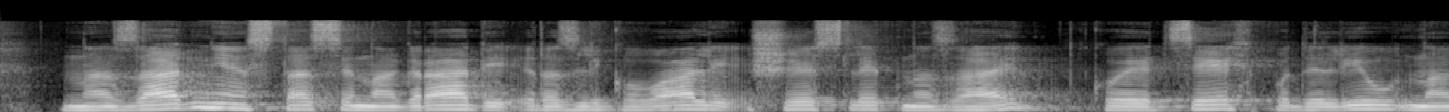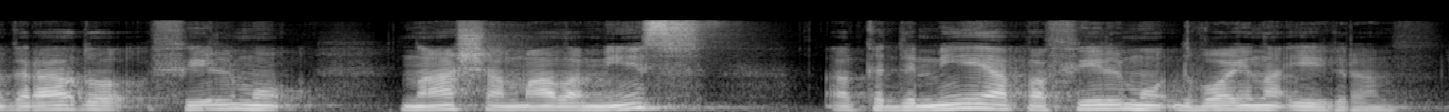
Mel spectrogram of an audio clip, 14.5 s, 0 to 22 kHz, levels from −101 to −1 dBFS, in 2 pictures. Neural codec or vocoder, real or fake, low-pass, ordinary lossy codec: vocoder, 22.05 kHz, 80 mel bands, Vocos; fake; 9.9 kHz; none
